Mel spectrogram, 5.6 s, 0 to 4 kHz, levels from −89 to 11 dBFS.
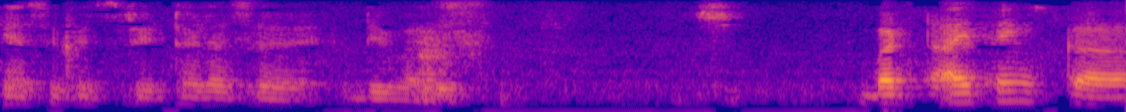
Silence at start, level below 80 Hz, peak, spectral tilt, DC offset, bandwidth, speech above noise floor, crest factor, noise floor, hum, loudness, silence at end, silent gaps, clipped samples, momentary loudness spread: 0 s; -86 dBFS; -6 dBFS; -7.5 dB/octave; under 0.1%; 4 kHz; 31 dB; 22 dB; -58 dBFS; none; -28 LUFS; 0 s; none; under 0.1%; 18 LU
